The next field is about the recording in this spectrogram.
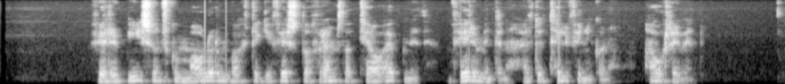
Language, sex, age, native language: Icelandic, male, 40-49, Icelandic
